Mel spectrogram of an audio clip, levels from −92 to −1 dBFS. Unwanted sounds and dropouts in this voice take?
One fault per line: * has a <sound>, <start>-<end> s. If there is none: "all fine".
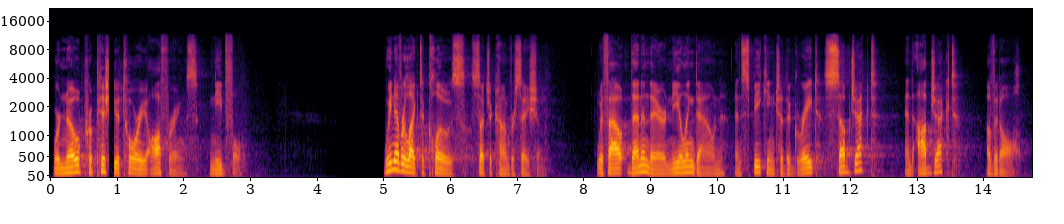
* has a dropout, 0.9-1.0 s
